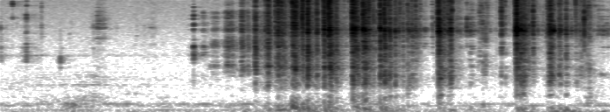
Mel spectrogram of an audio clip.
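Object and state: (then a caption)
Dry soap bar scraped with a blade. A metal utility blade scrapes crunchy flakes from the side of a solid, dry beige soap bar held in the hand. After a quiet opening, a run of bright, dry crackling scrapes follows, with brief high glints over the crunch.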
